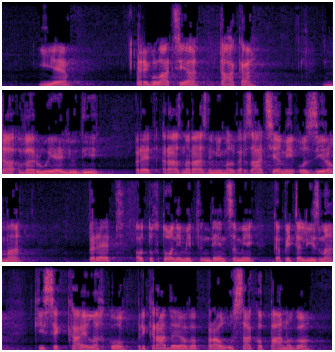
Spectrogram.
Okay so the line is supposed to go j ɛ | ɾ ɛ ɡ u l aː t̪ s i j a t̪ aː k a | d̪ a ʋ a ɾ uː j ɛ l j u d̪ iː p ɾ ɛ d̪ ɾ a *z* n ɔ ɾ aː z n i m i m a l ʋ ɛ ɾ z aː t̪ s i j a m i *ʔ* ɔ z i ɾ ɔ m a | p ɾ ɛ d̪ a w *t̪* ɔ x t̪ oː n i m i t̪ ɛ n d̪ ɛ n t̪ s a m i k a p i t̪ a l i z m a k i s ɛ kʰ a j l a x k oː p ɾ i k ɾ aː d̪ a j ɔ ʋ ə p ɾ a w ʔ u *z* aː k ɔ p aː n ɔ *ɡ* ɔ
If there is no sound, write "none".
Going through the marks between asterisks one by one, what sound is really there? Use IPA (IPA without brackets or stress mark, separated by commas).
z, ʔ, t̪, s, ɡ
